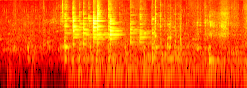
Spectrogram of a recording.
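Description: A metal bar scrapes and grinds against a concrete slab.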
